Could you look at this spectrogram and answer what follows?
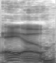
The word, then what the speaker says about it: Ao: So Ao, I believe is his name, is just A-O. I believe it's pronounced Ao.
